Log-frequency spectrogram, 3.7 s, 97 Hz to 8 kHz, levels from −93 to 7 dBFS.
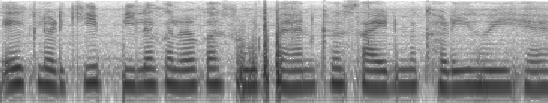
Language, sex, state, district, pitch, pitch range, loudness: Hindi, female, Bihar, Vaishali, 210 Hz, 200-215 Hz, -20 LUFS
